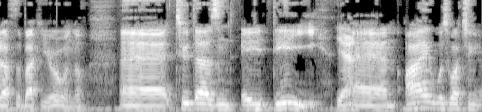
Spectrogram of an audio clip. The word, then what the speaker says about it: 2000 AD: off error conversation sometimes when you're saying 2080 you put an extra syllable in I noticed it because you used so it's 2000 AD when when you're excited you say 2080 I noticed it when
